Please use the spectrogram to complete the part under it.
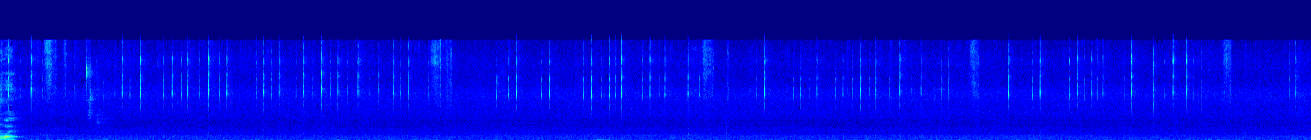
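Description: A pen scratches softly across paper.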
